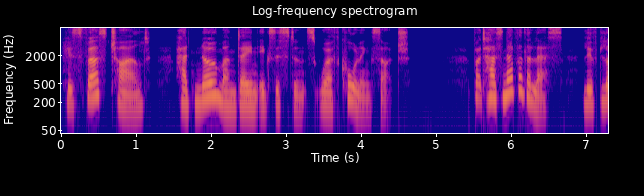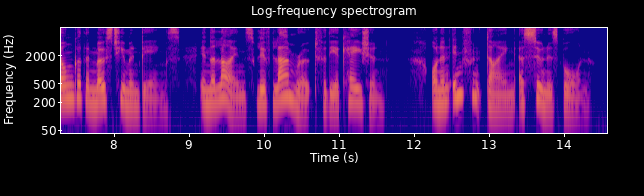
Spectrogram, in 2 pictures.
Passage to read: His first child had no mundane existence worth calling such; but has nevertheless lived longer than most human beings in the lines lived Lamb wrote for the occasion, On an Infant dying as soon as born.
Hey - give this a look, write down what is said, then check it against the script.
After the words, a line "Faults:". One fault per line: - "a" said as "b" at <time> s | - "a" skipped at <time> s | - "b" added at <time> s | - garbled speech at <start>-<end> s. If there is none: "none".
His first child had no mundane existence worth calling such; but has nevertheless lived longer than most human beings in the lines lived Lamb wrote for the occasion, On an Infant dying as soon as born.
Faults:
none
